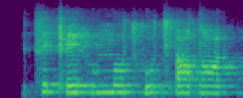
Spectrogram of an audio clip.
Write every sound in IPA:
t͡s e tʼ e h u ŋ͡m o t͡sʼ u t͡sʼ ɛ dˤ ɯ

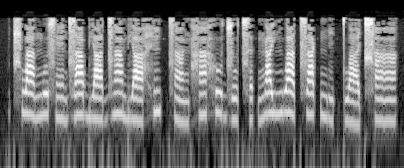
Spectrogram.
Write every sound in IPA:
t͡ɕʰ w a˥˧ n̪ u˥˧ s ẽ˧ d͡z a˦ b j a˧ d͡z ã˥˧ b j a˨˩ h ĩ˦ k̚ s ã˨˩ ŋ h ã˦ h u˥˧ d͡z u˨˩ t͡sʰ ə˨ t̚ ŋ a˦ j ŋ w a˥˧ t͡s a˦ k̚ ŋ i˨ ʔ t̪ w a˨˩ t͡ɕʰ ã˧

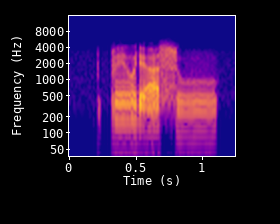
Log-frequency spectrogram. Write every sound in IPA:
p e˥ ʊ̯ ɾʲ a̰˥ s uː˩

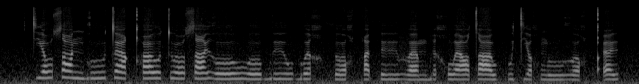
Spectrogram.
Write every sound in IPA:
tʲ ɨ w sˤ ɨː ŋ ɡ uː t ɐː qʰ oː t uː sˤ i ɣ oː w o b ɨː w ɡʷ ɨː χ θ oː χ q ɐ θ ɨː v ɐ m b i χ w ɐː w tˤ ɨː w kʷ i tʲ oː χ ŋ uː ɣ oː χ qʼ ɨ

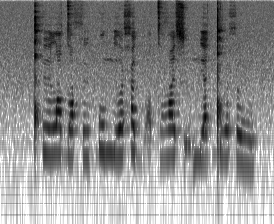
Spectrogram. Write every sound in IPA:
ǃʰ ʏ l u dˤ ʏ h ʉ ɓ o mʲ o ħ ə bʲ æ̰ tˤ ɦ e s ṵ mʲ a ɡ͡ǃ ʉ ħ u

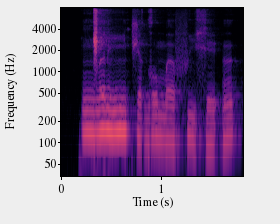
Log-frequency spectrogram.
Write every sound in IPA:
ŋ͡ǁ ə ɾ ĩː t͡ʃ ɐ ɡ o m ɐː f i x e ʔ ə̃

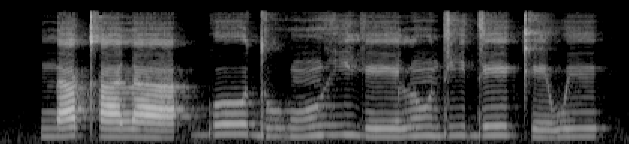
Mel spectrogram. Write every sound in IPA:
n a˨˦ kʰ a˨ l a˨ | b oː˦ d u˨ β ũ˨˦ ɣ i˦ j eː˨ l ũ˦ d i˦ d eː˦ kʰ e˨ w ɪ˦

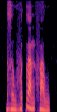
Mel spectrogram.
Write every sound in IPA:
z ə̤˨˩ w v ə˦˥ t̚ l a˨˦ n f a̤˨˩ w

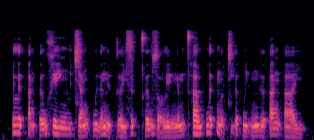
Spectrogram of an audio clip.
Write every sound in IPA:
l ə˦˥ t̚ ʔ a̰˧˨ ŋ ʔ ə˨˦ w x e˧ j ɲ u˧ t͡ɕ a˨˦ ŋ h w ɨ̰˧˥ ə̯ n ɨ˧˩ k əː˨˩ j z ə˦˥ t̚ t̪ʰ ə˨˦ w z ɔ̰˧˨ l e˨˩ ŋ ɛ˨˦ m t̪ʰ a˧ w h w ə˦˥ t̚ n ɔ̰˧˨ t͡ɕ ḭ˧˥ ə̯ h w ḭ˧˨ ə̯ ŋ ɨ˨˩ ə̯ ʔ a˧ ŋ ʔ aː˨˩ j

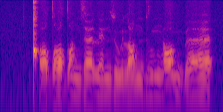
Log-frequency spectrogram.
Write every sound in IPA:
ǃʼ æ dˤ i dˤ i n z æ l ɛ n z u l ɑ n d u ŋ ɑ m b æ

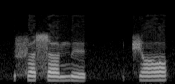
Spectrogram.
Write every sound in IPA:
f ø sˤ ø m ø | t͡ʃ ɔ

